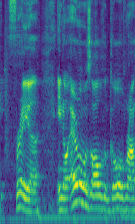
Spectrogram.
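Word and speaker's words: Freyja: in an ice cage her name was like Freya it's it's spelled like f r e y j Freya you know everyone was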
